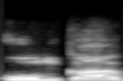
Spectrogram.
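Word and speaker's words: ओम्: यही ओम बन जाएगा उसके उच्चारण का स्वरूप समझाते हुए ओ शब्द के आगे तीन का अंक लिखा जाता है तद उपरांत आधा मा लिखते हैं देखिए तीन का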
